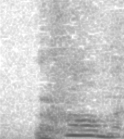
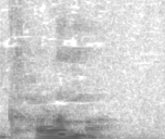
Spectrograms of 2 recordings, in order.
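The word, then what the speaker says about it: kāma: Kamma, you're talking about kamma? – No, it's kamma. It's K-A, it's a long A-M-A. Which is why, don't get confused with karma.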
